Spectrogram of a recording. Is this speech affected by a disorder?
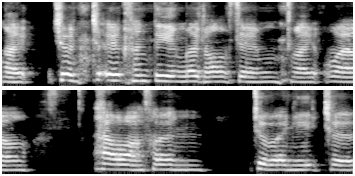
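Yes: Moebius syndrome.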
